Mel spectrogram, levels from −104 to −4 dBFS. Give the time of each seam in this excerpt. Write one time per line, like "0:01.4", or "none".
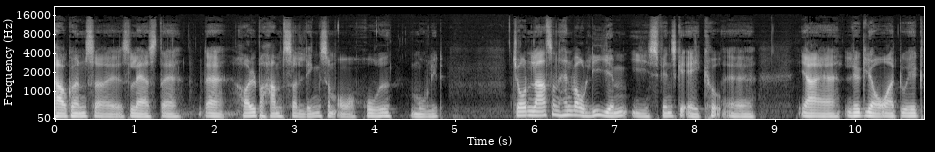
0:08.3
